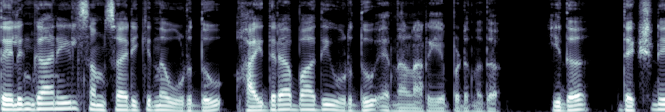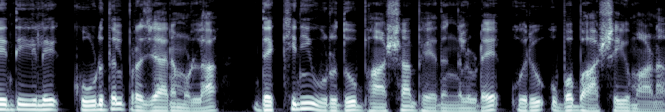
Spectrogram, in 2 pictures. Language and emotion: Malayalam, neutral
